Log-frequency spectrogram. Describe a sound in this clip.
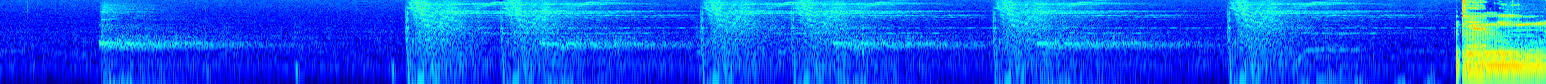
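A game's soft chime sounds again and again.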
